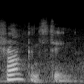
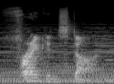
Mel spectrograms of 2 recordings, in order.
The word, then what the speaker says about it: Frankenstein: It's pronounced Frankenstein. Perhaps, however, I'm an American heathen, therefore, it's pronounced Frankenstein.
